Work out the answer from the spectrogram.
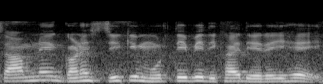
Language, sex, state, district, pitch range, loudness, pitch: Hindi, female, Gujarat, Gandhinagar, 145-175 Hz, -15 LUFS, 155 Hz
